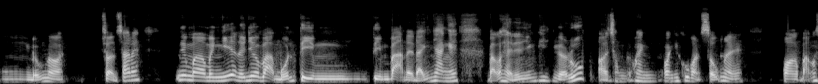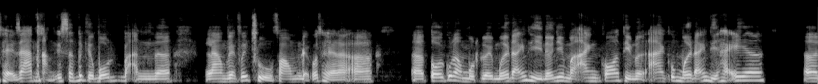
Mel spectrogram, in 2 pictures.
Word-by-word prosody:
Ừm, 120 -1 -8
đúng 110 +6 +1
rồi. 125 -5 +2 0.4
Chuẩn - - +1
xác 170 - +2
đấy. 200 +2 0 0.3
Nhưng 210 0 +1
mà 185 -3 +3
mình 170 0 +2
nghĩ 180 - +3
là 220 - +4
nếu 170 -3 +1
như 190 +1 +2
bạn 175 -8 +1
muốn 125 +9 +1
tìm 125 -5 +1 0.3
tìm 120 -1 +1
bạn 130 - +1
để - - +2
đánh 95 +9 0
nhanh 170 -3 +1
ấy, 165 +3 +1 0.3
bạn - - 0
có - - +2
thể - - +1
đến 115 +5 0
những 150 +4 -5
cái 180 -1 -3
group 145 - +2
ở - - 0
trong 140 -1 -4
khoanh 155 -6 -4
quanh 155 +1 -2
cái - - -2
khu 175 +1 -2
bạn 150 - 0
sống 180 - +1
này. 135 -5 -1 0.4
Hoặc 130 - +3
là 125 - -1
bạn - - -3
có - - -1
thể - - +2
ra 150 0 +3
thẳng 175 +4 -1
cái 155 - -1
sân 170 +1 +1
pickleball, 150 -4 +1
bạn, 125 -7 -2
ờ, 130 0 +2 0.3
làm 135 +2 +2
việc 145 0 +1
với 185 - +2
chủ 110 - +1
phòng 125 +1 0
để - - +1
có 140 - +2
thể 105 - +1
là 110 - +2
"Ờ, 120 +2 0 0.4
ờ, 130 - +1
tôi 165 - +3
cũng 200 - +1
là 185 - +2
một 130 -3 -1
người 135 -1 +3
mới 130 +4 +2
đánh 165 +6 +2
thì 170 -8 +2
nếu 130 +2 +2
như 175 +2 +2
mà 135 -2 +1
anh 155 -1 0
có 170 +3 +1
tìm 135 - +1
được 125 - +1
ai 145 - 0
cũng 170 +4 -1
mới 150 0 +2
đánh 180 +3 +1
thì 135 - +1
hãy, 165 +5 +1 0.6
ơ, 145 0 +2
145 Hz, 305 wpm, -15 LUFS, 125-170 Hz, 0.6 s, là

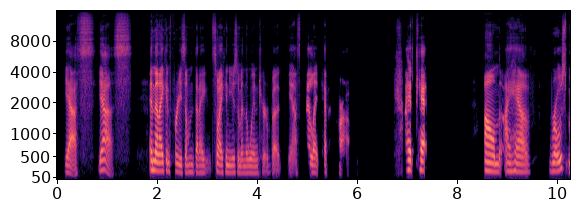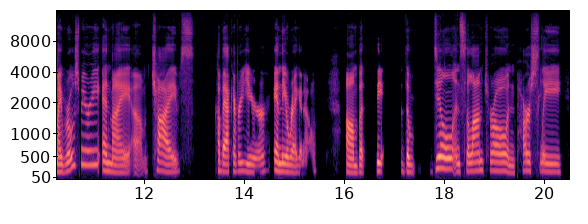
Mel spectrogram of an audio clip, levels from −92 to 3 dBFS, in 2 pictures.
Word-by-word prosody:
Yes, - - -2
yes, - - -1 0.3
and 205 0 +5
then 185 - +9
I 180 - +7
can 195 0 -4
freeze 170 -3 -5
'em 160 +1 -6
that 155 - -4
I 150 0 -8
so - - 0
I 155 - +2
can 160 0 -5
use 155 0 -6
'em 150 - -7
in 140 - -6
the 145 - -6
winter, 145 0 -8
but - - -9
yes, - - -10 0.2
I - - -1
like - - -2
having 425 - -8
crop. 455 -2 -8 1.1
I - - +1
have - - +7
ke - - +7 1.2
Um, 180 -3 +6
I 180 - 0
have 170 - 0 0.4
rose 185 +6 0
my 170 -1 +6
rosemary 315 - -2
and 185 -2 +3
my, 155 -2 +1
um, - - -7
chives 170 - -1 0.4
come 200 - -1
back 170 -2 +5
every 185 +1 0
year, 170 +2 -3
and 185 -3 +5
the 175 - +5
oregano, 160 -2 0 0.8
um, 155 -2 +4
but 160 -1 -1 0.2
the 180 -2 +3 0.3
the 170 -2 0 0.4
dill 235 +2 +6
and 170 - -2
cilantro 190 0 +1
and 150 -2 -6
parsley, 175 -3 -3
175 Hz, 155 wpm, -24 LUFS, 160-190 Hz, 1.2 s, then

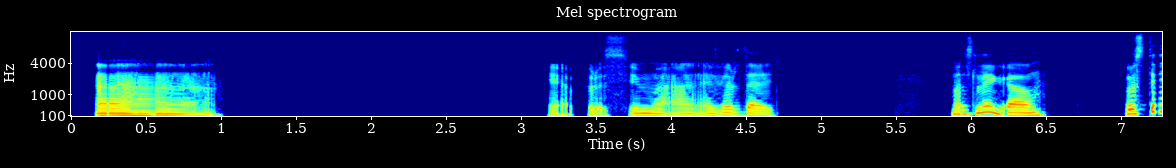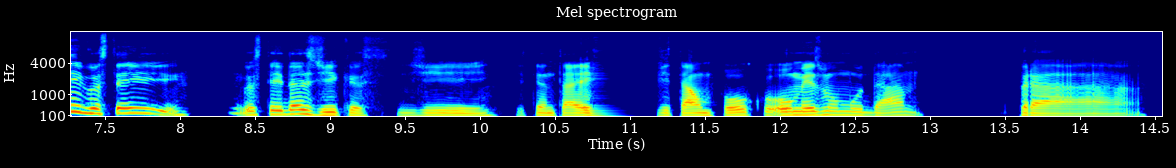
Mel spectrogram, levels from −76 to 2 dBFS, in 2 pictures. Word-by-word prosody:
Ah. 100 +1 +3 2.1
É, - - -4
aproximar. 100 -1 -2
É 105 - -1
verdade. 110 -2 0 1.1
Mas 85 0 -1
legal. 120 -1 +4 0.6
Gostei, 195 +9 +4
gostei. 210 -5 +2 0.3
Gostei 165 -6 0
das 180 -2 +4
dicas 120 -4 -1
de 110 -2 -3 0.2
de - - -18
tentar 115 -1 -1
evitar 105 +1 -2
um 115 0 0
pouco 120 +4 -1
ou 135 +1 +4
mesmo 145 +1 +2
mudar 130 -2 -3 0.7
pra 100 -2 -3
115 Hz, 90 wpm, -22 LUFS, 105-135 Hz, 2.1 s, legal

